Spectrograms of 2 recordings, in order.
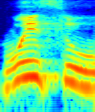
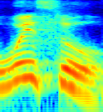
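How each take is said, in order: No difference in how they are said.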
